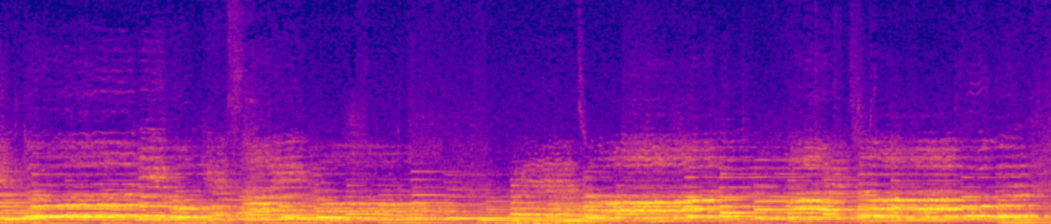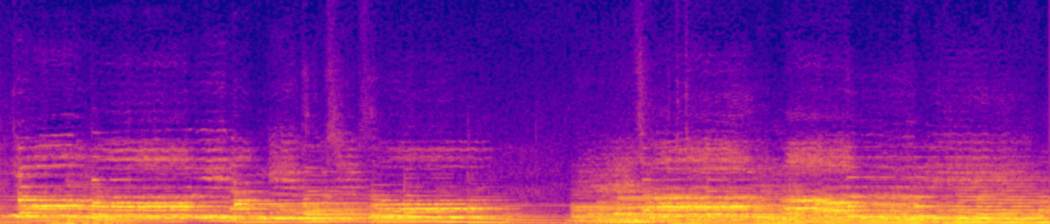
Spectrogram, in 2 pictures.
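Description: Mixed choir of women's and men's voices singing a Korean choral song in harmony, in long sung phrases. The sound dips briefly about twenty seconds in at a phrase break, then the full choir comes back in.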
